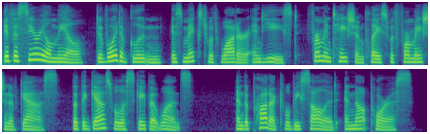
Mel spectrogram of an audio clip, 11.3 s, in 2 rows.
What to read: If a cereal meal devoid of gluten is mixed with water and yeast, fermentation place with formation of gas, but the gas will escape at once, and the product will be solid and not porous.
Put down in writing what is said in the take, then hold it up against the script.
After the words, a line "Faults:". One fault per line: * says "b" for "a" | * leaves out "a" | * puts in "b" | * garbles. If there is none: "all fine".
If a cereal meal devoid of gluten is mixed with water and yeast, fermentation place with formation of gas, but the gas will escape at once, and the product will be solid and not porous.
Faults:
all fine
